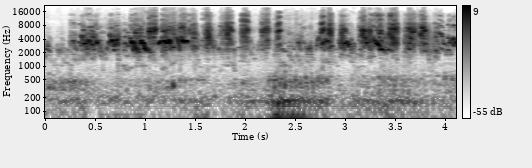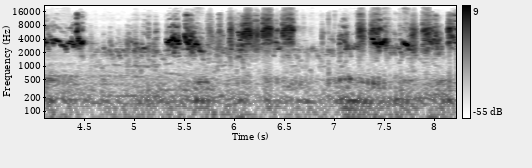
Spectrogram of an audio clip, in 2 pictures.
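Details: Busy colony of budgerigars chirping, rapid squawky notes overlapping in a loud chorus that briefly quietens twice before resuming.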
